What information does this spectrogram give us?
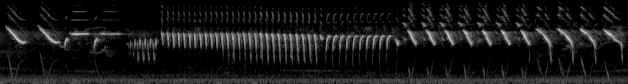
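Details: Excited canary: falling whistles and a sustained note, a low buzzy burst, then a long fast rolling trill, then a run of sharp descending whistled notes.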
